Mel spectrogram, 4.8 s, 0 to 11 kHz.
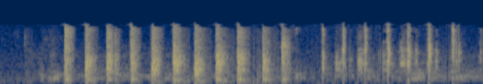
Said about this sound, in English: That was me clapping while driving at 65 miles an hour over an interchange.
